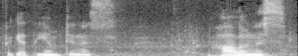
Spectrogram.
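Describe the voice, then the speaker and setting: Creaky-voiced, tipsy, bitter actress. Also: female voice, low-pitched, level tone, moderate pace, a little mellow. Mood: bitter, melancholy. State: quietly drunk, as acted. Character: tipsy, embittered, lonely leading lady. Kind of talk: old-time radio drama acting. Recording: noisy old radio recording with ambience.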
